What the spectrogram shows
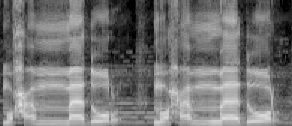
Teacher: মুহাম্মদ এর মধ্যে গুন্না হবে গুন্না হচ্ছে নাকে ঢুকিয়ে পড়া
